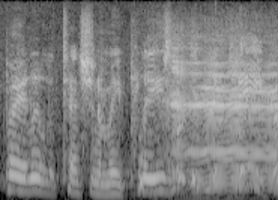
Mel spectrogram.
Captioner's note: bellows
